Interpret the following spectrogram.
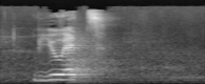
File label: Nasa Yuwe; billete; paez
